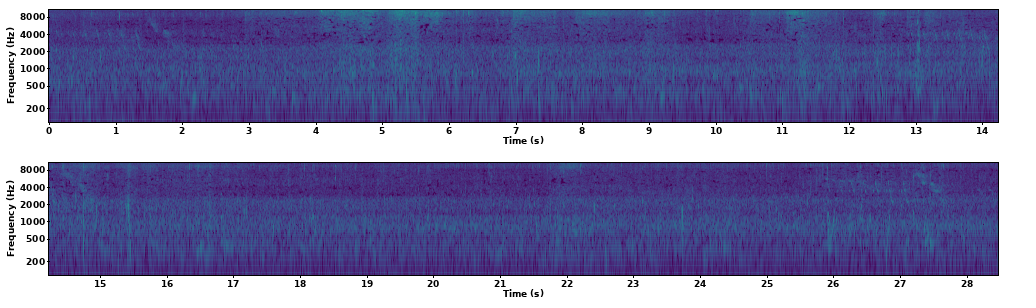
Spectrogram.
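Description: Shallow, fast-flowing river rushing steadily over its stony bed.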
